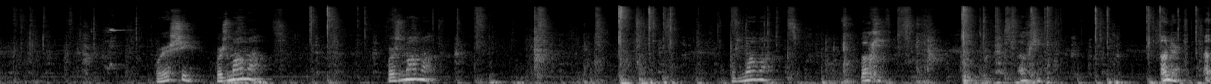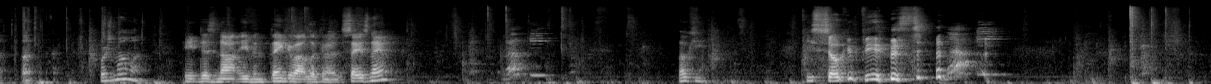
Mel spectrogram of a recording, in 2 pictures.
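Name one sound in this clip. A dog's paws patter and thump on a hard floor.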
